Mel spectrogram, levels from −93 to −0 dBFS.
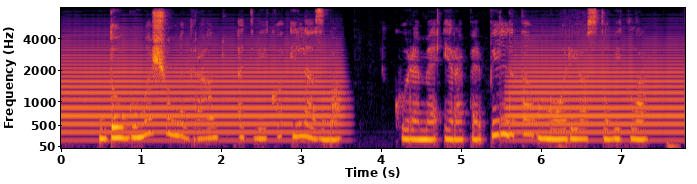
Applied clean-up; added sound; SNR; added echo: none; Brass instrument; 4 dB; none.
